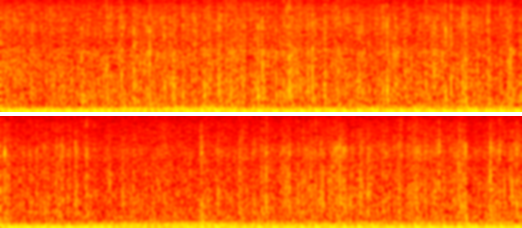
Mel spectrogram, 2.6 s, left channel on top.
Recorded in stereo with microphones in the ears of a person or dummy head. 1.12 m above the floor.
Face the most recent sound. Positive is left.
No sound to turn to.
